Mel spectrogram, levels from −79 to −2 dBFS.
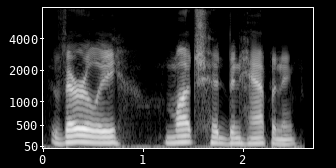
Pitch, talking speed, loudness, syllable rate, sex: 115 Hz, 110 wpm, -16 LUFS, 4.5 syllables/s, male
